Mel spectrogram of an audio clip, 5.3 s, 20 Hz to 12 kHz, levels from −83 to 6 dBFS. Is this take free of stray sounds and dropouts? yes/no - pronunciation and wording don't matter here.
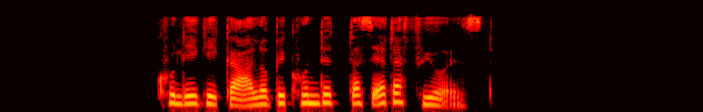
yes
